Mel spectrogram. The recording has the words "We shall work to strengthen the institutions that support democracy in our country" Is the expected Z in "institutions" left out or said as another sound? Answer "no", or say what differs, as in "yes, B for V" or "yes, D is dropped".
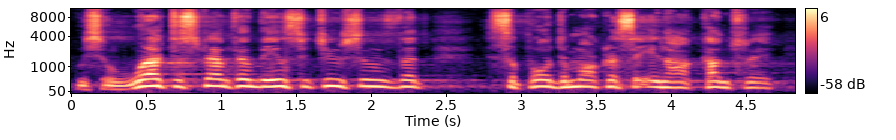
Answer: no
